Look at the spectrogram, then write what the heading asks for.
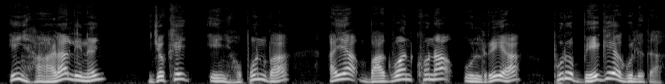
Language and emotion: Santali, surprised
